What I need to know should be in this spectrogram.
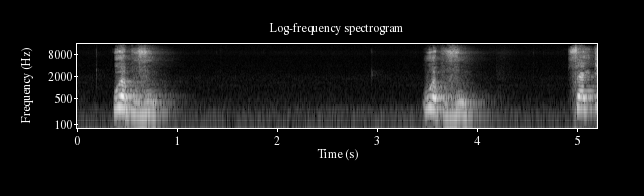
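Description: A woman speaks calmly and close up, in short phrases with pauses.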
